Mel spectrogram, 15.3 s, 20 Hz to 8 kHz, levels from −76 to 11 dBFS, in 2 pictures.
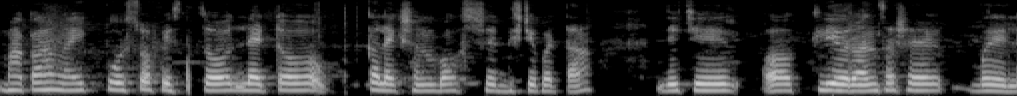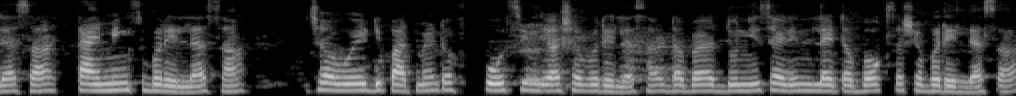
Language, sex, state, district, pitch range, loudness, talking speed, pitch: Konkani, female, Goa, North and South Goa, 190-210 Hz, -17 LUFS, 140 wpm, 200 Hz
